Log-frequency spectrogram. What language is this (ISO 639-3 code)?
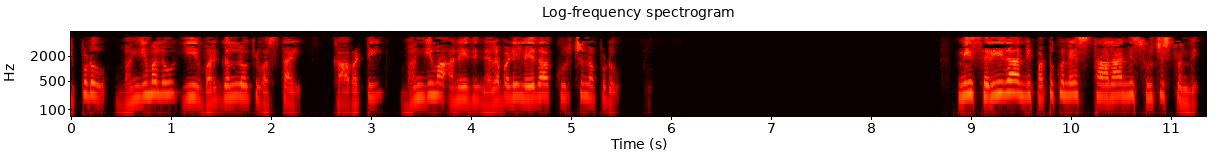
tel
